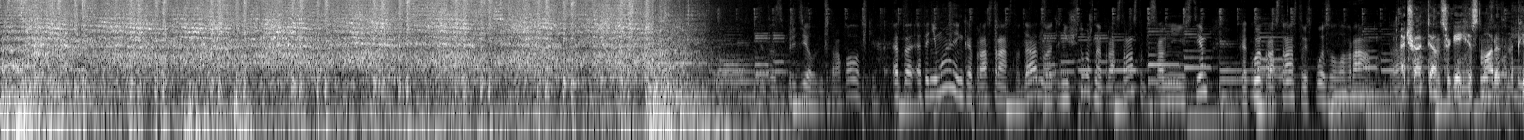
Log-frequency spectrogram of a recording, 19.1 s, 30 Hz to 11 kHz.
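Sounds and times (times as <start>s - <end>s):
train wheels clickety-clack on rails: 0.0s - 9.6s
speech: 10.7s - 19.0s.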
